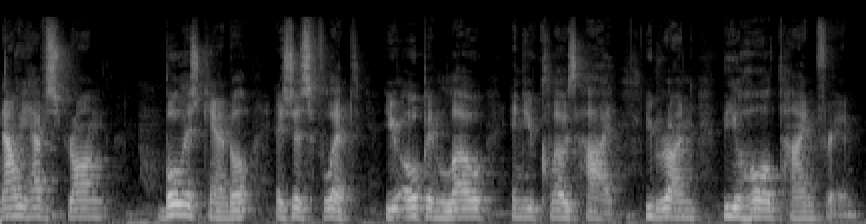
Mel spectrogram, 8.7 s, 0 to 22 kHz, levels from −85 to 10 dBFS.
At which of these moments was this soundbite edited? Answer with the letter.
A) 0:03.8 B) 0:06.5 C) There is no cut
B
